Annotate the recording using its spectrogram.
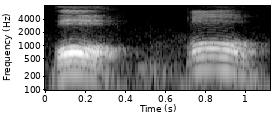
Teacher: জিহ্বার গোড়া তার বরাবর উপরে তালুর সাথে লাগা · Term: মোটা হরফ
